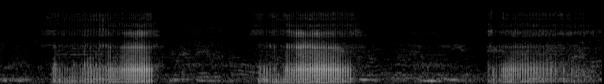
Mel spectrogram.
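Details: Pug snoring while asleep.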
